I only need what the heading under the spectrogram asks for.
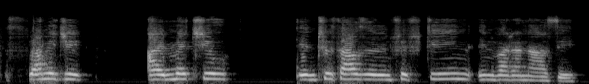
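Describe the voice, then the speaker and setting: A woman gives a devotional testimonial in a measured, deliberate way. She speaks slowly, in a somewhat high voice. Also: fairly even intonation, poor audio.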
